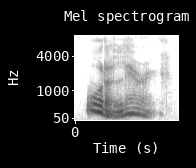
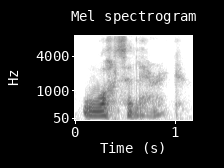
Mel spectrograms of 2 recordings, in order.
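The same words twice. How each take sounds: First: Said in the usual way. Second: Slow hushed whisper. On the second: Real, not acted. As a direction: breathe it out in awe. Whispered admiration of the lyric.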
